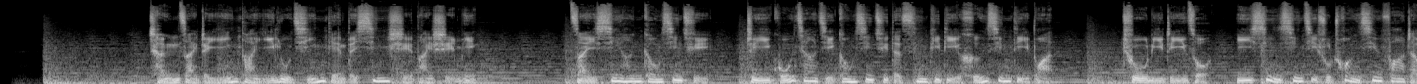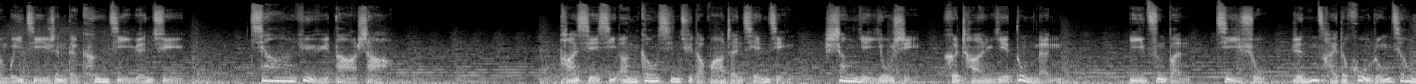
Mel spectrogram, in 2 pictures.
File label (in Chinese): 大气积极; 嘉昱大厦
